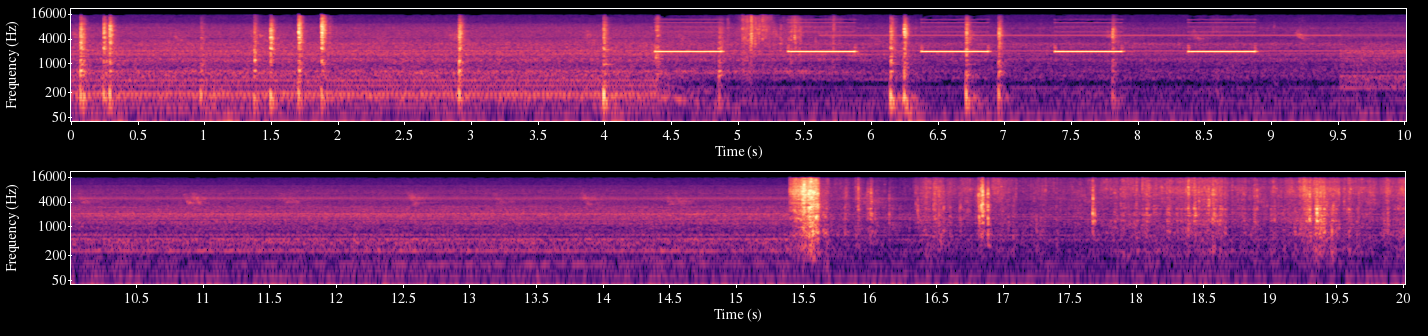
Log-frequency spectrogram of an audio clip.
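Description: ZEPEAL microwave oven running with a steady hum that stops about four seconds in, followed by five short high beeps signalling that heating is done. Near the end come a loud rustle and crackling of a bag being handled.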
